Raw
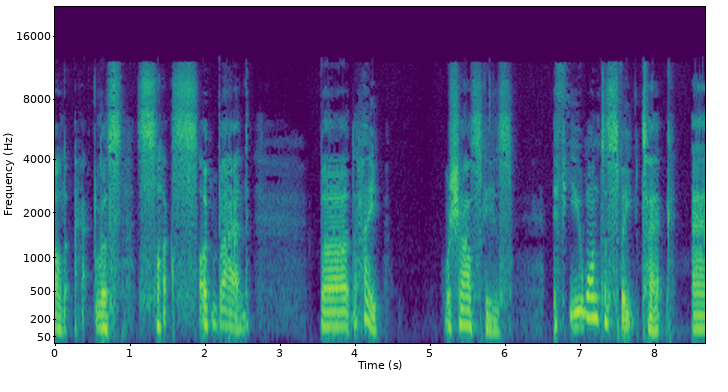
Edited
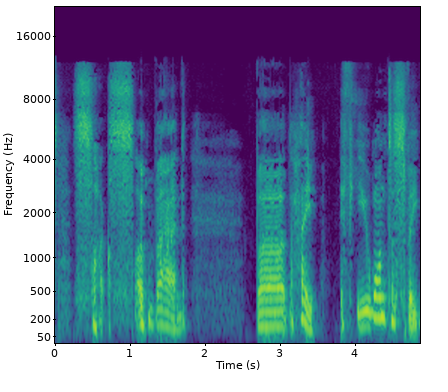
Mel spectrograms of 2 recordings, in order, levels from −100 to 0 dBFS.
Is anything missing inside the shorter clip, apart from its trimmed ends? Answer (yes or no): yes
